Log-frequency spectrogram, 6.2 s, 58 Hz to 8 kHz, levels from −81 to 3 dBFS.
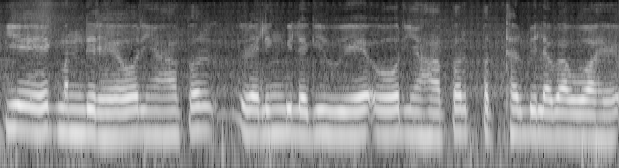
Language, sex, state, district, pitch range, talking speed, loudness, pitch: Hindi, male, Uttar Pradesh, Saharanpur, 150-160 Hz, 195 wpm, -12 LUFS, 155 Hz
